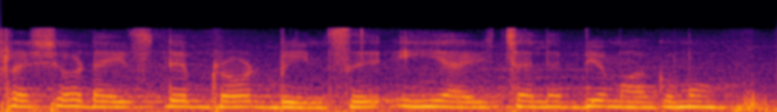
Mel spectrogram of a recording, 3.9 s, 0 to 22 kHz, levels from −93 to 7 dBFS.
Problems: constant background noise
